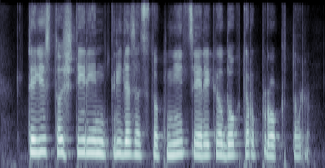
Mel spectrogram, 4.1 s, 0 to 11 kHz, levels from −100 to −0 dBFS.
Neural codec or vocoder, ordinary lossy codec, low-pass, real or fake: codec, 32 kHz, 1.9 kbps, SNAC; none; 9.9 kHz; fake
